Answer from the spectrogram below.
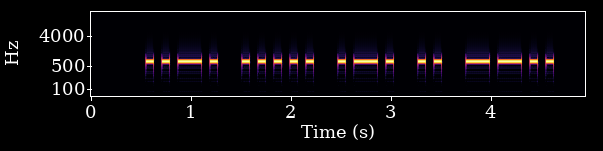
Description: Morse code, heard as a keyed tone, about 16 wpm, 700 Hz. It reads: F5RIZ
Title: DXCC-100 Call Signs - 5 Characters - Repeated 3x - 15wpm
